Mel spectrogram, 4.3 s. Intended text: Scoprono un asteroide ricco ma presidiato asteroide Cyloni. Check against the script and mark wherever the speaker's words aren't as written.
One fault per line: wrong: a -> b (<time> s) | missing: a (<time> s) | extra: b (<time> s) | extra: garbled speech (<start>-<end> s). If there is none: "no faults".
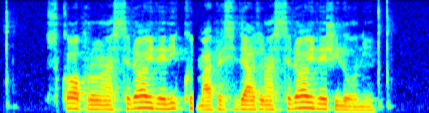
no faults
